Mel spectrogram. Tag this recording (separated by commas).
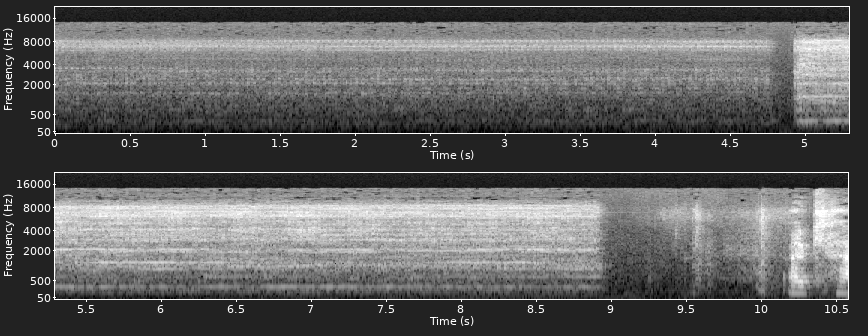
Printer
